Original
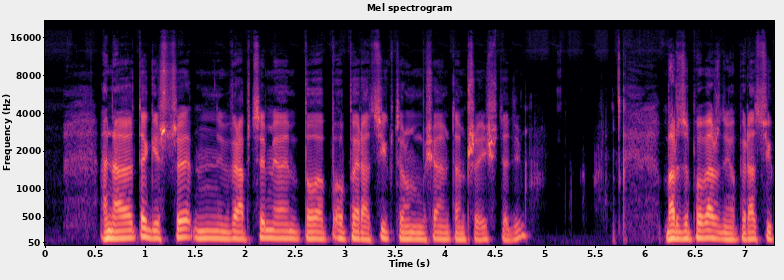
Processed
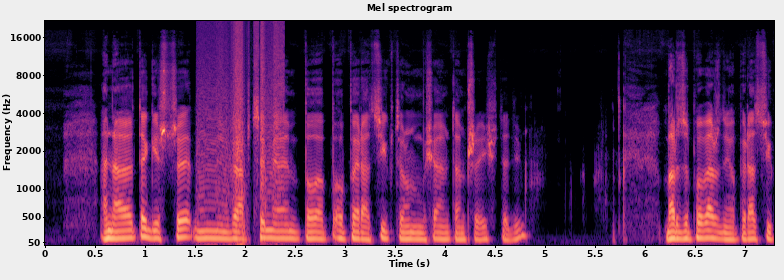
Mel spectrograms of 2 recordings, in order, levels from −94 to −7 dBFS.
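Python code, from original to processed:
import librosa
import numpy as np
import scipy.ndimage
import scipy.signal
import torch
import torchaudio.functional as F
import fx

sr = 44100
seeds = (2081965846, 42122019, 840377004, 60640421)

y = fx.block_float(x, sr, bits=3, at=(1.51, 2.41))
y = fx.high_shelf(y, sr, hz=2800.0, db=-12.0, at=(4.3, 5.79))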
